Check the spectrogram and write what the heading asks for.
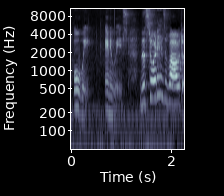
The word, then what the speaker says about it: Ove: Until I watched the movie, I thought the pronunciation of the name was Ove and not Ove.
